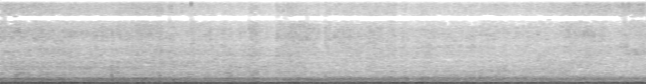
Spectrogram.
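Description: Racing karts' small engines running together on track, a steady hum with little rise or fall in pitch.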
